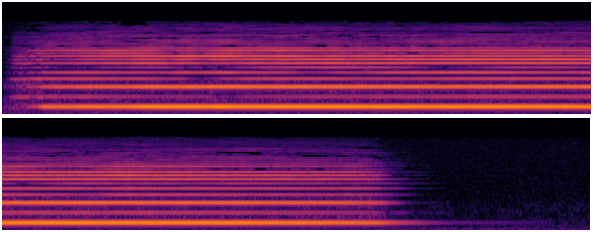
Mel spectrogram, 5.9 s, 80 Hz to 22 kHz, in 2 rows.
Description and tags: violin arco non vib F3
violin arco non vibrato
non, violin, vibrato, arco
